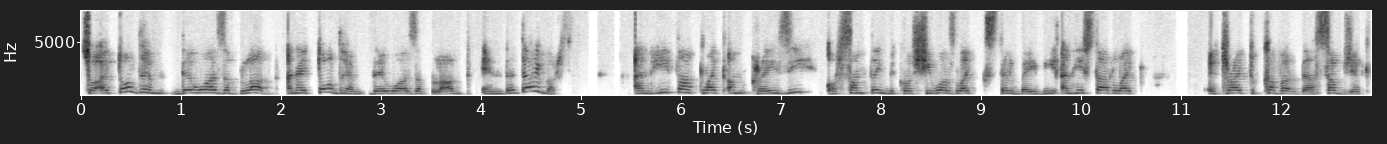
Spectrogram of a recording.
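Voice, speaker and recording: Recorded with a dry, close sound and no echo, the speaker has a non-native accent, a moderate pace, lively intonation and very even loudness. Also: woman. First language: not English. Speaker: panelist, immigrant mother. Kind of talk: personal testimony on panel. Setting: panel event.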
